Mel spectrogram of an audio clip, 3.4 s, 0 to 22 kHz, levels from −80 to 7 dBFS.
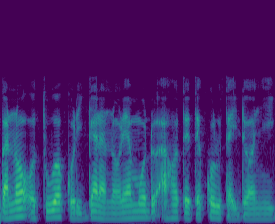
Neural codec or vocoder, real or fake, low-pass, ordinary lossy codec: none; real; 5.4 kHz; none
